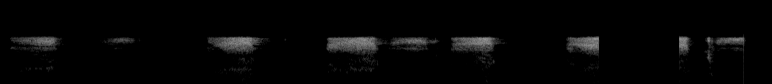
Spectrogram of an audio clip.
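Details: Night recording from an owl nest box, 21 June 2023 at 1:44 am: several owlets trade rasping, breathy screeches of uneven length, some overlapping, with a few short clipped bursts near the end.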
